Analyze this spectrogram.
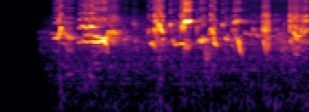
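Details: Bali myna, also called Curik, endemic to western Bali forests in Indonesia, singing busily: harsh squawky notes mixed with short whistles and chirps in a continuous rapid jumble, with faint background hiss.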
